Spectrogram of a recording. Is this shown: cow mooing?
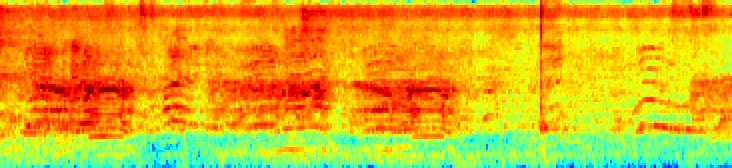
yes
